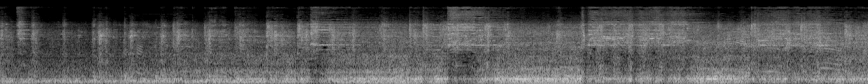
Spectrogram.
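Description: Passenger train's coaches rolling past close by, their wheels clattering over the rail joints, getting louder as it goes.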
